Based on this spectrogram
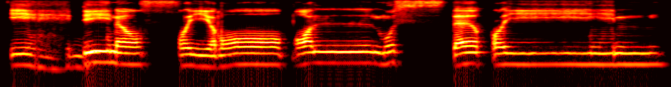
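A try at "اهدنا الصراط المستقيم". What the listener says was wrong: Huruf sodenya belum keluar itu. Desisnya. tertahan. Iya, lidahnya tuh kayaknya apa namanya? Menahan. Anginnya ke atas. Jadi dia desis di sini ya. yang pakai yang mana? Yang lurus ke depan, so atau yang ke samping? yang lurus, ya. Jadi desisnya harus nampak ya, nampak. Jadi hamesnya itu terasa lagi.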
